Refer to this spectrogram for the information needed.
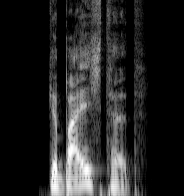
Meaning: past participle of beichten
- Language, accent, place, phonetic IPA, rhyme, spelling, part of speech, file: German, Germany, Berlin, [ɡəˈbaɪ̯çtət], -aɪ̯çtət, gebeichtet, verb, De-gebeichtet.ogg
